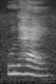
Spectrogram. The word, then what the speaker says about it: Unhei: Yes, it's pronounced Unhei, and it means grace, Mr.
